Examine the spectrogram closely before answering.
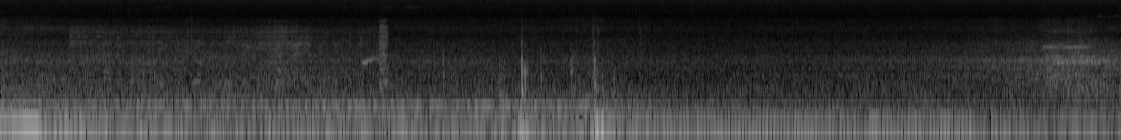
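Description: A car engine hums steadily from inside the car as it drives slowly along a street.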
